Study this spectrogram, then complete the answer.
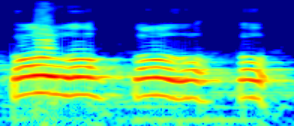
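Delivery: loud, stretched shout of todo; a sudden pulpit shout; shouted everything. Acted. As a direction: cry todo out over the crowd. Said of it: "preacher shouts answer".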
